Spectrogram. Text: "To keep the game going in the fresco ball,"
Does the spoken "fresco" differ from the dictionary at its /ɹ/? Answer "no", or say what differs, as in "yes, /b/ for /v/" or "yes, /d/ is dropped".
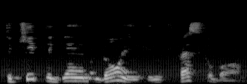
yes, /ɹ/ is dropped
